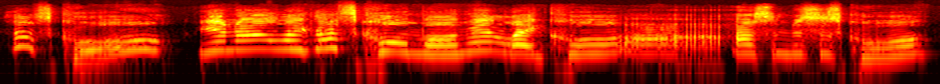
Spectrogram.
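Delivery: high-pitched, lightly acted "cool"; mock easygoing approval, pitched well up; casual approval. Fan recalling how celebrities left them unfazed, casual approval. Mimics mild reaction to celebrities.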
